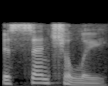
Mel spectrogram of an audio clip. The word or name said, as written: essentially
